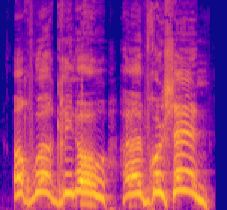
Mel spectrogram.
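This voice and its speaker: A man's put-on character voice, extremely high in pitch, with very wide pitch swings and a fairly slow pace. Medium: read story. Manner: warm, stammering.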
